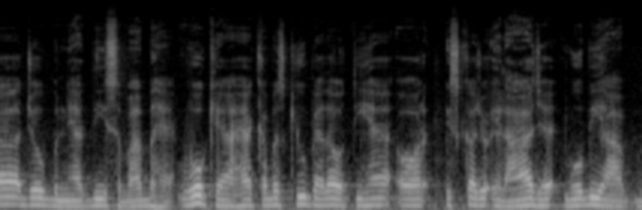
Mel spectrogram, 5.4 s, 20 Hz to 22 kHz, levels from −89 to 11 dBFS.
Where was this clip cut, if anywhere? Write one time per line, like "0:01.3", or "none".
0:01.4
